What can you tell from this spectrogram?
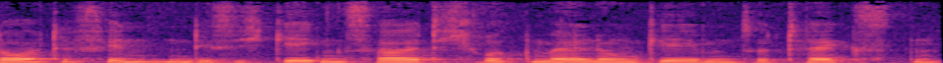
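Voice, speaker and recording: Somewhat breathy, this woman's voice sits at a fairly low pitch. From Lower Franconia, Germany (Schweinfurt). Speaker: author and software developer. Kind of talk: casual interview. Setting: home kitchen.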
